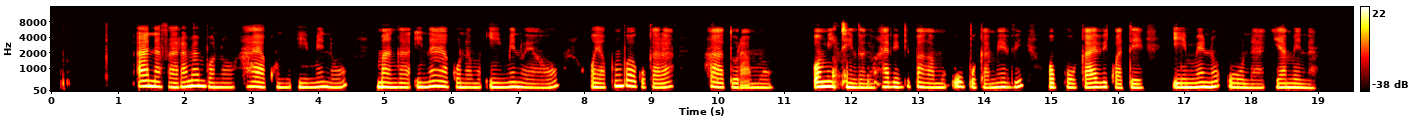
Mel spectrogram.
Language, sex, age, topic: Oshiwambo, female, 25-35, agriculture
